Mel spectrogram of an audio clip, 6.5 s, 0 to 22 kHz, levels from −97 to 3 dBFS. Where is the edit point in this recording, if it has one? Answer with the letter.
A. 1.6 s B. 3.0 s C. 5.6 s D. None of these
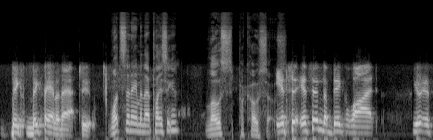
B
